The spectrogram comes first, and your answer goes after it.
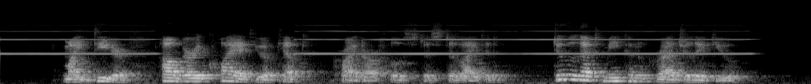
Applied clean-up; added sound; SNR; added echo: none; Wind instrument, woodwind instrument; 15 dB; reverberation time 0.5 s.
